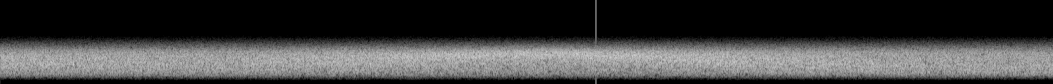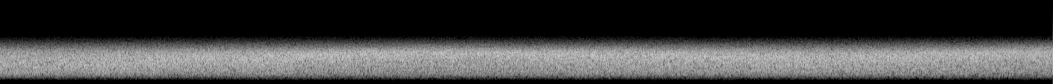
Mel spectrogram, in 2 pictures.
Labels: does the water change in rhythm at all?
yes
